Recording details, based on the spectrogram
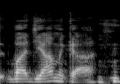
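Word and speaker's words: Madhyamaka: The same video was Madhyamika, like Hanukkah, to make me think of that.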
